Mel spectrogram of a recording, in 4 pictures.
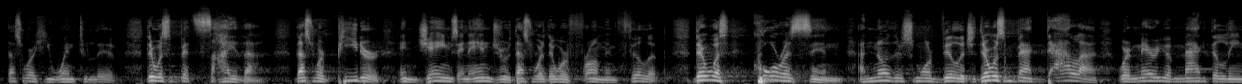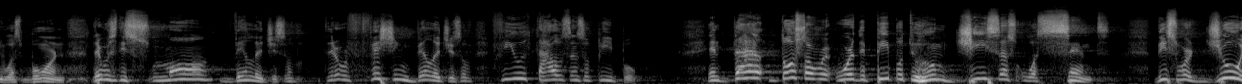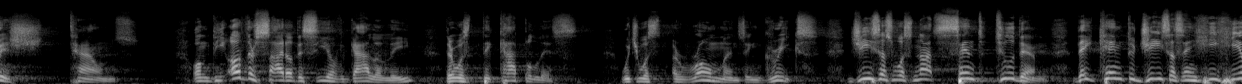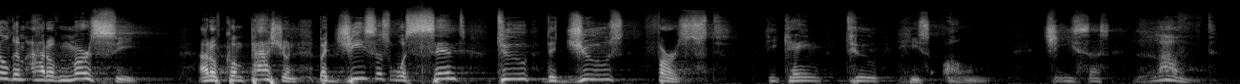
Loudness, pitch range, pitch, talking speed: -25 LUFS, 140-210 Hz, 170 Hz, 145 wpm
